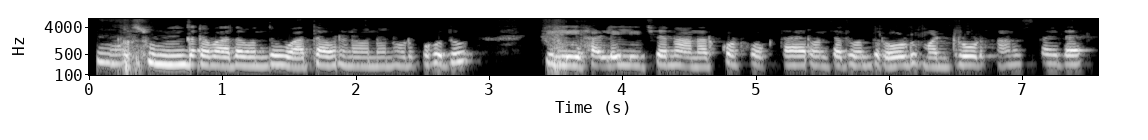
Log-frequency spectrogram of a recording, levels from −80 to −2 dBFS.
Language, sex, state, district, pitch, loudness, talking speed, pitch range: Kannada, female, Karnataka, Chamarajanagar, 215 Hz, -14 LUFS, 120 wpm, 205-230 Hz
